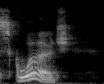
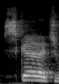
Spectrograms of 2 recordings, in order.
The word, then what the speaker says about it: Scourge: And then in the movie, yeah, Unicron says Squirge. So all I can assume is he's actually called Squirge. We've been calling him Scourge wrongly for years. – Yep. – We've all been saying it wrong.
